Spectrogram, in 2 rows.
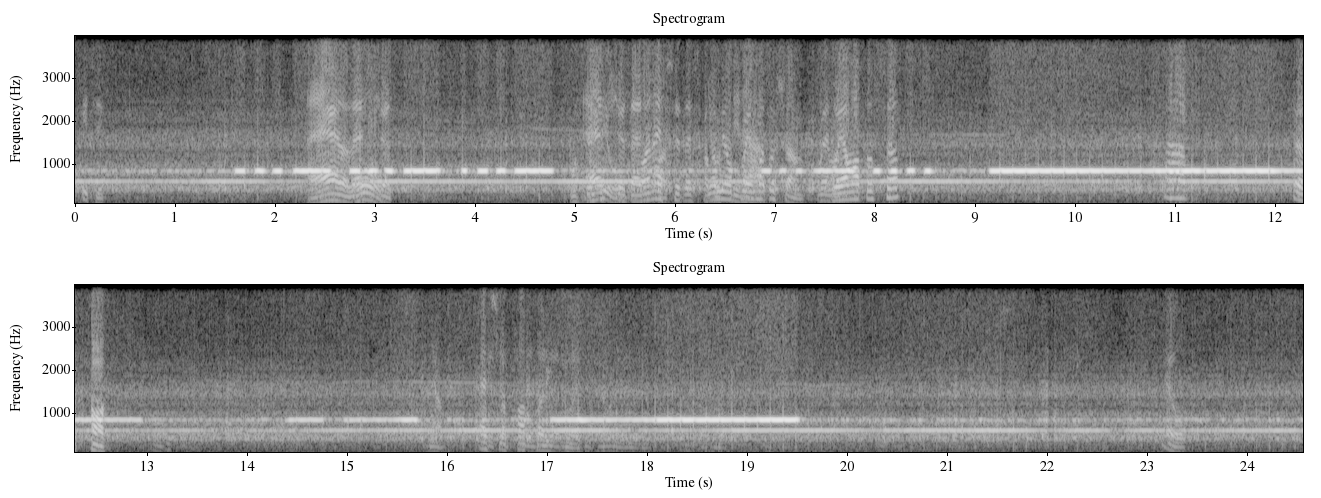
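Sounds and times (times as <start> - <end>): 
CW morse code transmission: 1.5 - 13.1, 14.4 - 19.6.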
